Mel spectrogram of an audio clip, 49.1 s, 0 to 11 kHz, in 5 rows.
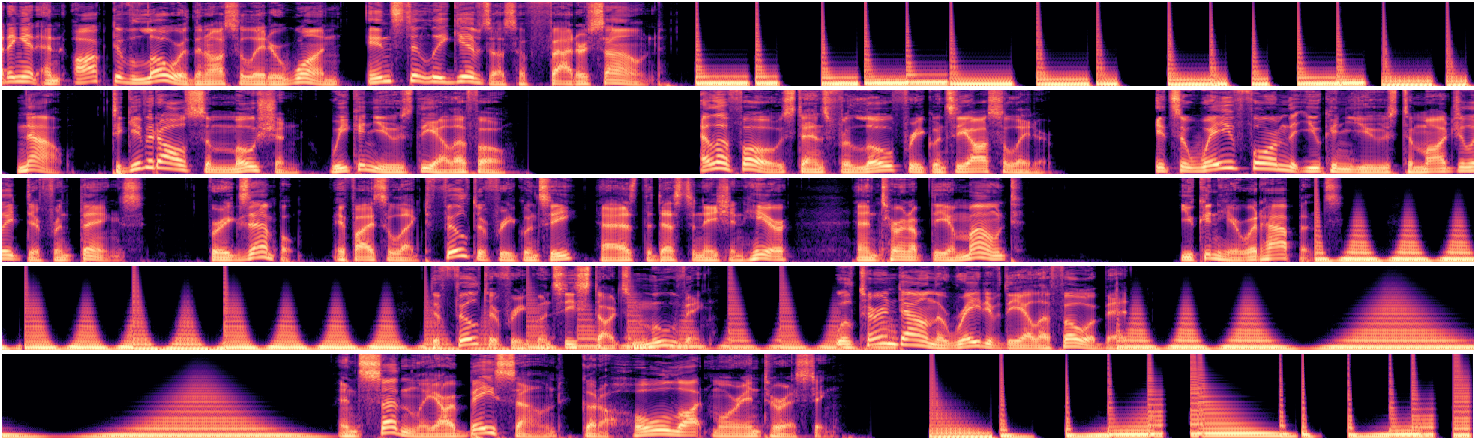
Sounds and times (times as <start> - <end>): Speech: 0.0 - 4.5, 9.9 - 13.3, 14.5 - 16.9, 17.5 - 26.5, 27.5 - 28.5, 32.3 - 34.2, 35.0 - 37.0, 41.5 - 44.9
Synthesizer: 32.2 - 35.6, 36.9 - 39.4, 40.0 - 41.3.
